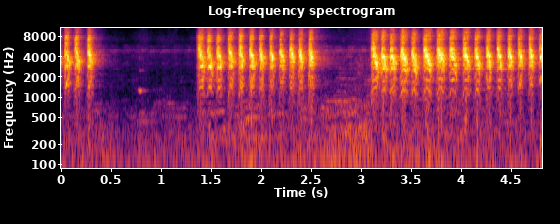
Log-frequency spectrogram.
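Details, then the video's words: Rattling 'tembakan nyerecet' chatter of a Eurasian tree sparrow: a short tail of chirps, a quiet pause, then two longer volleys of rapid, rasping high notes. "MASTERAN TEMBAKAN NYERECET BURUNG GEREJA"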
